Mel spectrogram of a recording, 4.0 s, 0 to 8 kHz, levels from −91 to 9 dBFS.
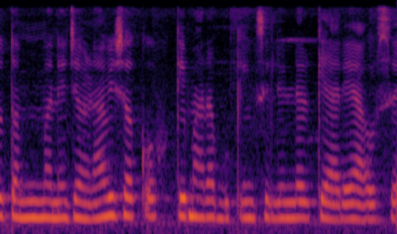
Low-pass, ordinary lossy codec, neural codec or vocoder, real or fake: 7.2 kHz; none; none; real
